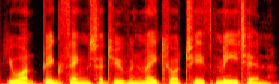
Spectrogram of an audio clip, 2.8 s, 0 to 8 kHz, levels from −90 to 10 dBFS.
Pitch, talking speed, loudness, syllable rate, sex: 120 Hz, 260 wpm, -15 LUFS, 4.5 syllables/s, male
